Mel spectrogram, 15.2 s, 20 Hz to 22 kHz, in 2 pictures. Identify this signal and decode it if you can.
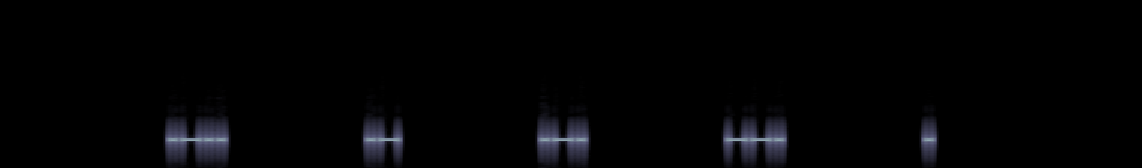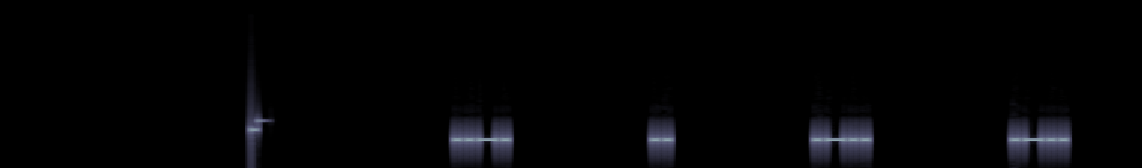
Morse code, heard as a keyed tone, about 30 wpm, spaced as for 8 wpm, 690 Hz. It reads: LARGE FILL
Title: 8x Character Spacing - Top 500 Words - 30wpm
